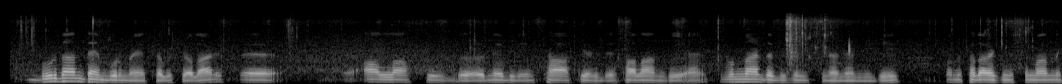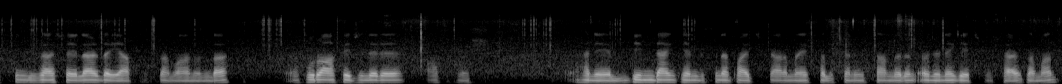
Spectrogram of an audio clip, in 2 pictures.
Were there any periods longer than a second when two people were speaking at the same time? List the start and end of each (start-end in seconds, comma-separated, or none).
none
